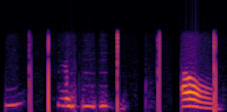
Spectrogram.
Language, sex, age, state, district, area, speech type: Bodo, female, 60+, Assam, Chirang, rural, conversation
